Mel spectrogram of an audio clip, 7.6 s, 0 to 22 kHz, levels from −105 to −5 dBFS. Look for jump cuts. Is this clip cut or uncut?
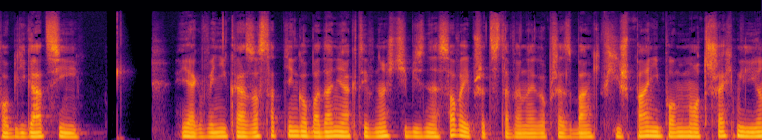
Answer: cut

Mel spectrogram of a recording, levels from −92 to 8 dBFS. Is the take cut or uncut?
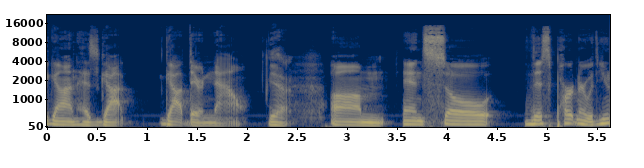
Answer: cut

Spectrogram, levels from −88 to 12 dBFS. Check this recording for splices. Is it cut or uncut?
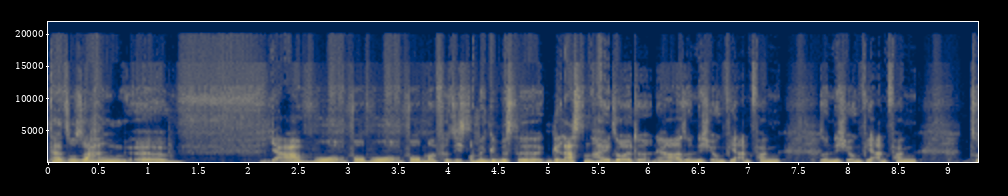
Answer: cut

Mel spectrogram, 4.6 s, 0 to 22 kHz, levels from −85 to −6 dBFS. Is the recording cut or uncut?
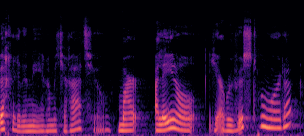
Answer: cut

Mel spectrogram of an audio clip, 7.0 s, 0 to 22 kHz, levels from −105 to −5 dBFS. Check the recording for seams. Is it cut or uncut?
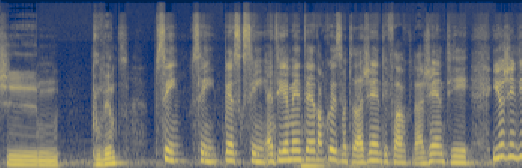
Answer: cut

